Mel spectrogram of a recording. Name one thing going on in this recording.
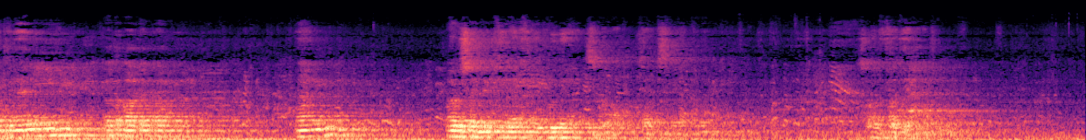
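A singer's voice rings out over loud speakers in a large echoing arena.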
